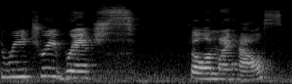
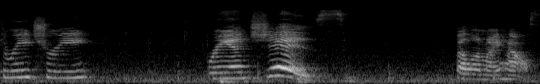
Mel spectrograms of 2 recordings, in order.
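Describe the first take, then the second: First: The plural ending is only an s sound. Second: The plural ending is an extra syllable. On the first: The speaker calls it wrong. "We wouldn't say" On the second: The speaker calls it right. "We would say ... So we add that es"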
